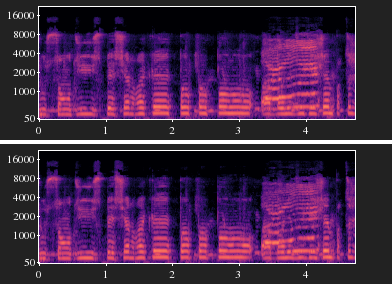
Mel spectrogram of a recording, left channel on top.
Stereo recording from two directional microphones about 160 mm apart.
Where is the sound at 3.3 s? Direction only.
20° right (ahead or behind).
